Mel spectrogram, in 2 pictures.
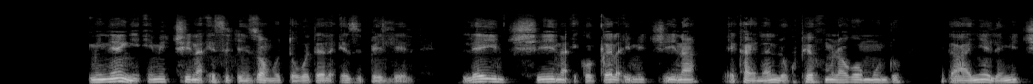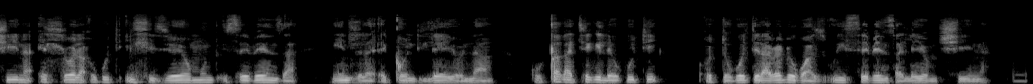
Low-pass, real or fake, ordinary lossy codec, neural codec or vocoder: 10.8 kHz; fake; AAC, 32 kbps; vocoder, 24 kHz, 100 mel bands, Vocos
